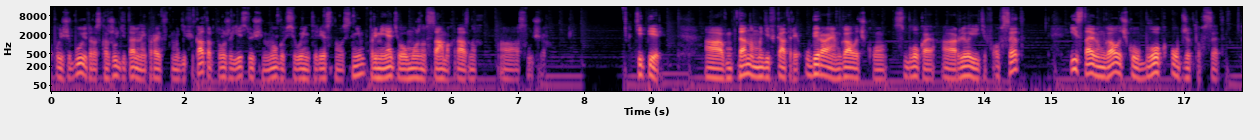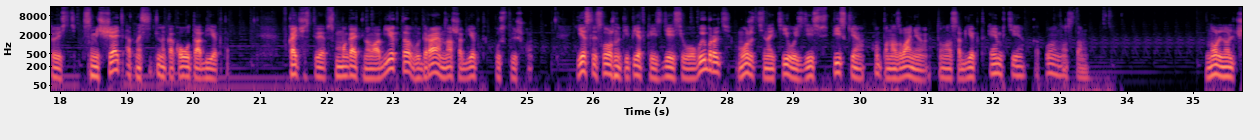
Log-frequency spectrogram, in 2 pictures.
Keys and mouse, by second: 1.0 shift+middle click, 1.7 middle click, 2.2 shift+middle click, 2.9 middle click, 3.7 shift+middle click, 4.1 middle click, 7.2 middle click, 17.6-18.4 drag, 22.8-35.7 drag.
